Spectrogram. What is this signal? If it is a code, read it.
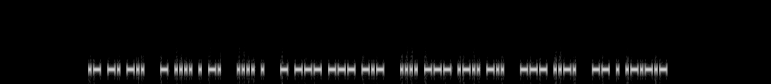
Morse code, heard as a keyed tone, about 49 wpm, 700 Hz. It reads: AND THEN HE TOOK HOLD OF ME.
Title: Sentences from Top 1000 Words - Review Part 2 - 50wpm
